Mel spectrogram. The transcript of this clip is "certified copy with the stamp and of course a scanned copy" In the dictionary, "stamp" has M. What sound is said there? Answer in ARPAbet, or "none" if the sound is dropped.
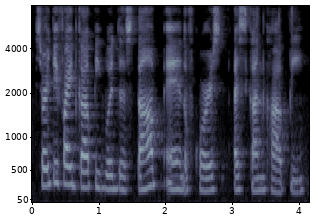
none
